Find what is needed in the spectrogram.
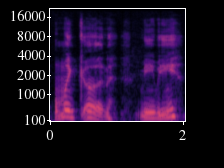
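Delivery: high upspeak Valley Girl impression. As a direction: sing it up high, ditzy. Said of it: "she's got that Valley Girl talk to her".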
